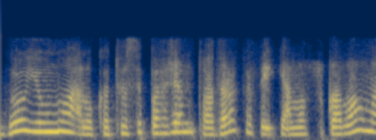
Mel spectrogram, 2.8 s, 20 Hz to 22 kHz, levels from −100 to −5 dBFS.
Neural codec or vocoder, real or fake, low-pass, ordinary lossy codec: codec, 16 kHz in and 24 kHz out, 0.4 kbps, LongCat-Audio-Codec, fine tuned four codebook decoder; fake; 7.2 kHz; Opus, 24 kbps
